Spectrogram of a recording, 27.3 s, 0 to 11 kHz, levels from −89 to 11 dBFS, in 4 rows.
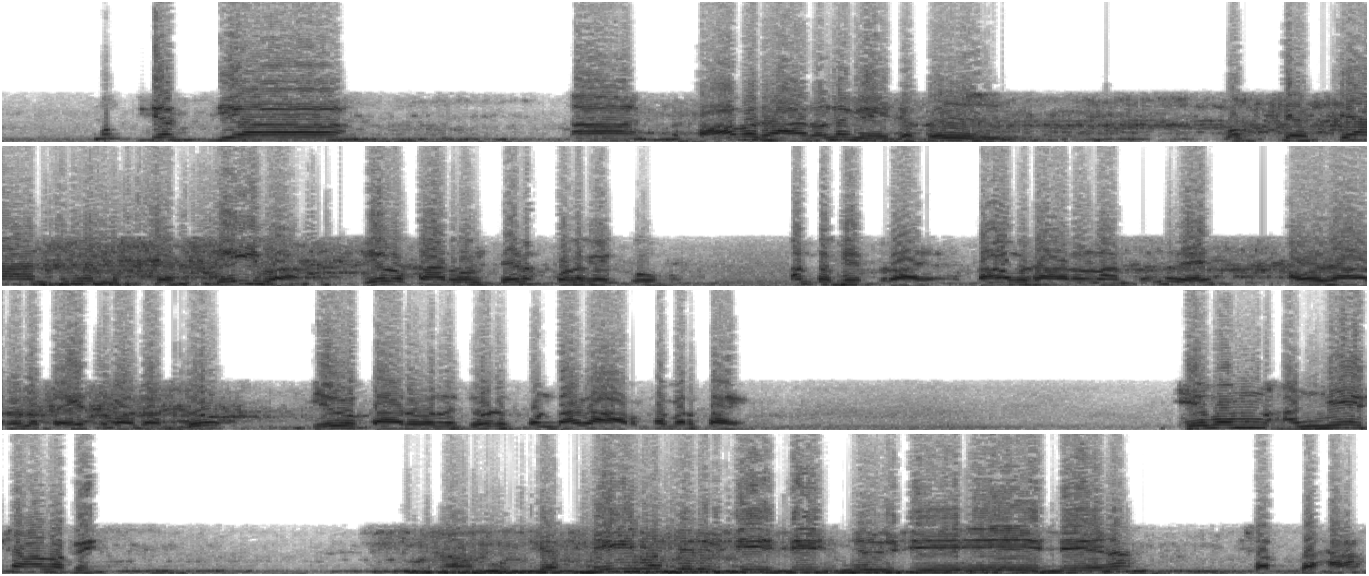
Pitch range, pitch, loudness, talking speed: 165-210 Hz, 185 Hz, -6 LUFS, 55 wpm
